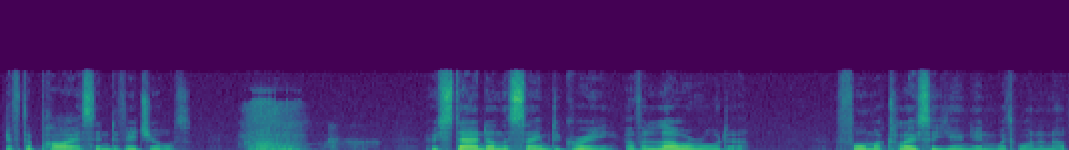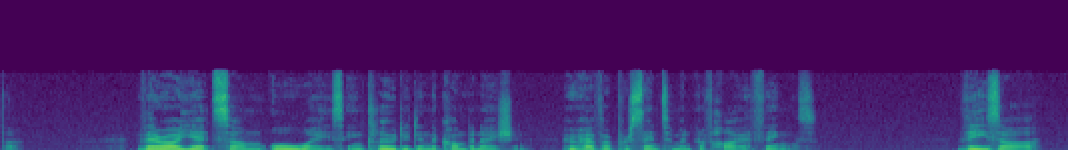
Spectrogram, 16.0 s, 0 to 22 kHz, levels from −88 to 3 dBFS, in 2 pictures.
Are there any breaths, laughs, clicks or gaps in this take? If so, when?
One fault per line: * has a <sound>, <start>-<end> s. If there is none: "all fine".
* has a sniff, 1.8-2.9 s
